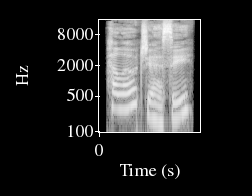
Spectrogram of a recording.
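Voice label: "hello", female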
